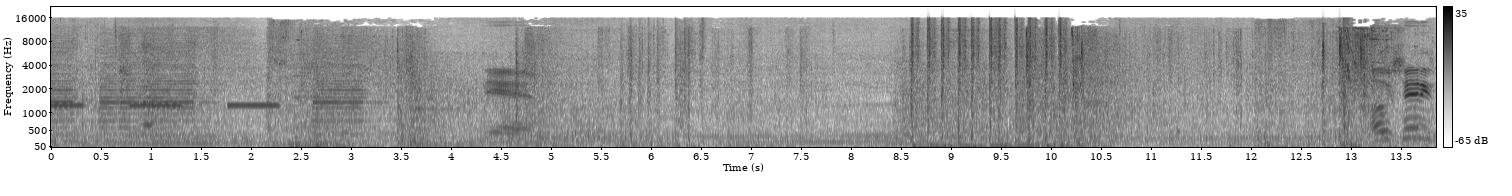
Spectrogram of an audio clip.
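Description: Pump shotgun blasts in a Fortnite match, sharp broadband bursts scattered through a busy mix of game sounds, with players talking excitedly over the action.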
